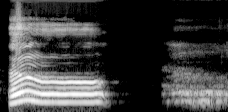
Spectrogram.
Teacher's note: Seterusnya, puan-puan perasan tak bila kita eja ain ya nun, ada nun mati. Jumpa dengan huruf sad selepasnya, maka hukumnya adalah ikhfa' hakiki. Maka di situ nanti tuan-tuan kena dengung 2 harakat.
